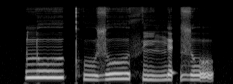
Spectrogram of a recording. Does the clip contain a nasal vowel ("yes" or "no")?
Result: yes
